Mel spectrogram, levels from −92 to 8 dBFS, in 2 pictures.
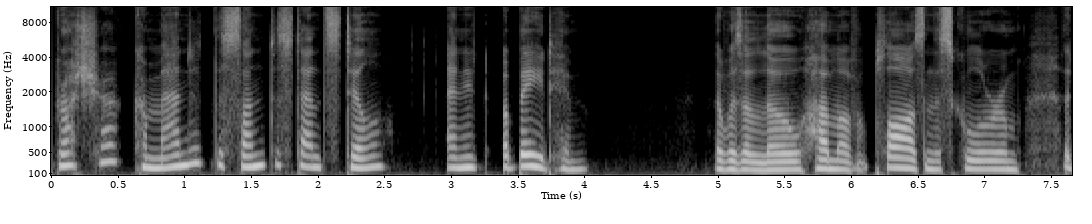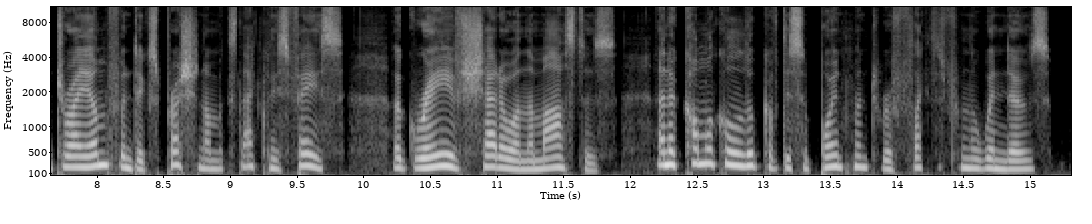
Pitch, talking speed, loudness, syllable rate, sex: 200 Hz, 170 wpm, -19 LUFS, 5.4 syllables/s, female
